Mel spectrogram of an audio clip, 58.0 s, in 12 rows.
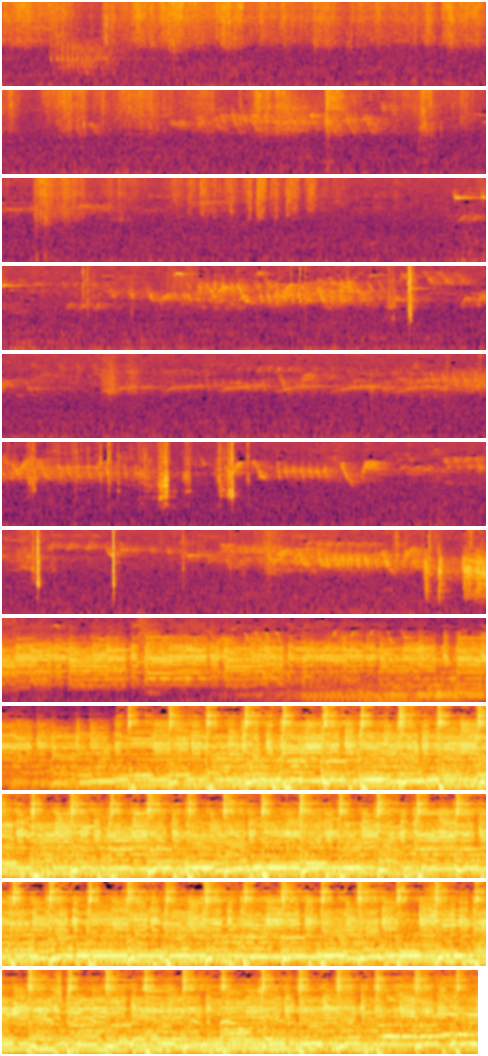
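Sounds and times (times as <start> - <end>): faint bird chirping: 5.4 - 12.2, 12.9 - 33.6, 35.9 - 38.1
sharp clicks: 24.4 - 26.8, 29.3 - 31.0.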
